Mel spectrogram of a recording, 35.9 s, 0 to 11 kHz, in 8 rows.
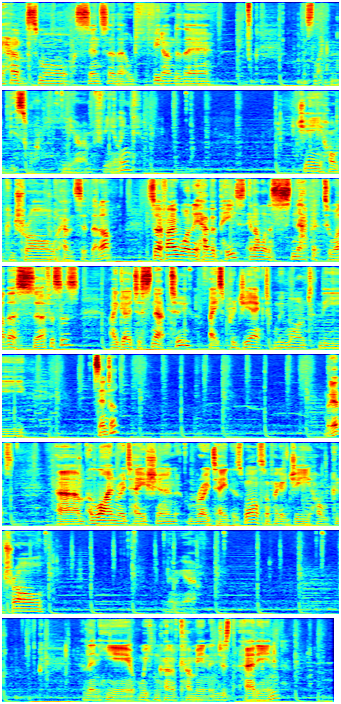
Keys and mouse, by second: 5.8-7.0 drag, 5.8-7.0 middle drag, 8.2 g, 10.0-26.3 drag, 26.1 g, 26.3-27.4 ctrl+right drag, 27.4 middle click, 27.8 s, 28.8 s, 29.1 click, 32.1 KP_3, 33.2 z, 34.4 g, 35.2-35.8 middle drag.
